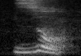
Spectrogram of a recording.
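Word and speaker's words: ぞ: Kalau kita kasih dakuteng, maka cara bacanya jadi zo. Jadi dari so ke zo.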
